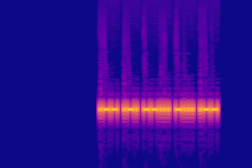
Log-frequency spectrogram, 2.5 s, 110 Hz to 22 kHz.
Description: Morse code, heard as a keyed tone, about 58 wpm, 700 Hz. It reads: WR7BW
